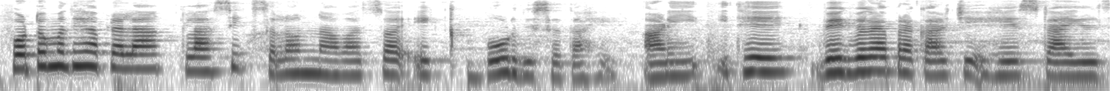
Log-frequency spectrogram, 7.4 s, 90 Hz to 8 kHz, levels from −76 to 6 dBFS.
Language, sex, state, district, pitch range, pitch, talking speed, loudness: Marathi, female, Maharashtra, Dhule, 195-240 Hz, 210 Hz, 145 wpm, -20 LUFS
